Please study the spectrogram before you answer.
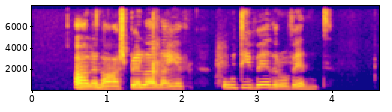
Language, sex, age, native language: Icelandic, female, 12, Icelandic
